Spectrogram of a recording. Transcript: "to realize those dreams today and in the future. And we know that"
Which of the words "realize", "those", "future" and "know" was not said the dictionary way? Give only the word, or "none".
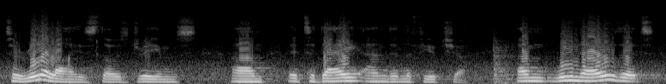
none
